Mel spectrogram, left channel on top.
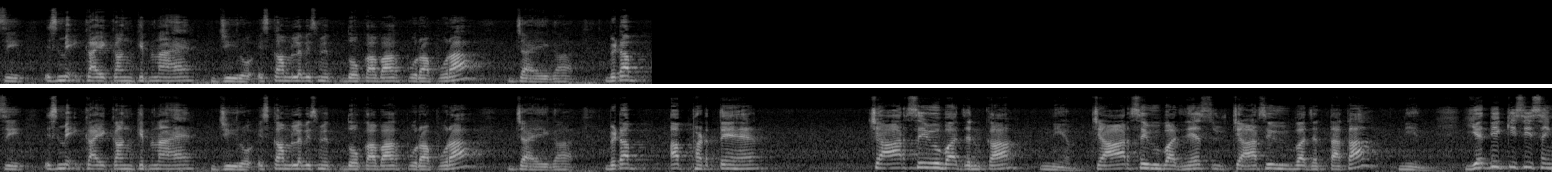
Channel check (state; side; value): drops out; left; at 6.6 s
